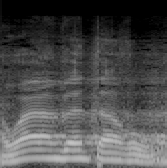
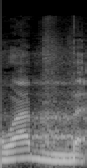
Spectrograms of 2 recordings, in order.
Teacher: Qalqalah sugra jadi sedikit saja pantulan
